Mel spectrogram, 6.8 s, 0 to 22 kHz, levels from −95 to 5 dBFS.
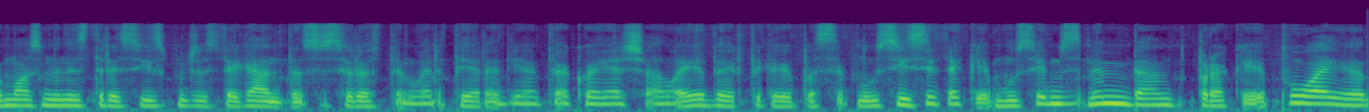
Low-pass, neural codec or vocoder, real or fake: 9.9 kHz; autoencoder, 22.05 kHz, a latent of 192 numbers a frame, VITS, trained on many speakers; fake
